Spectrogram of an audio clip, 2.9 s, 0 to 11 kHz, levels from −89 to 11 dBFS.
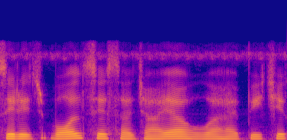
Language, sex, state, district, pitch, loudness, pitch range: Hindi, female, Bihar, Vaishali, 155 Hz, -16 LUFS, 150-165 Hz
